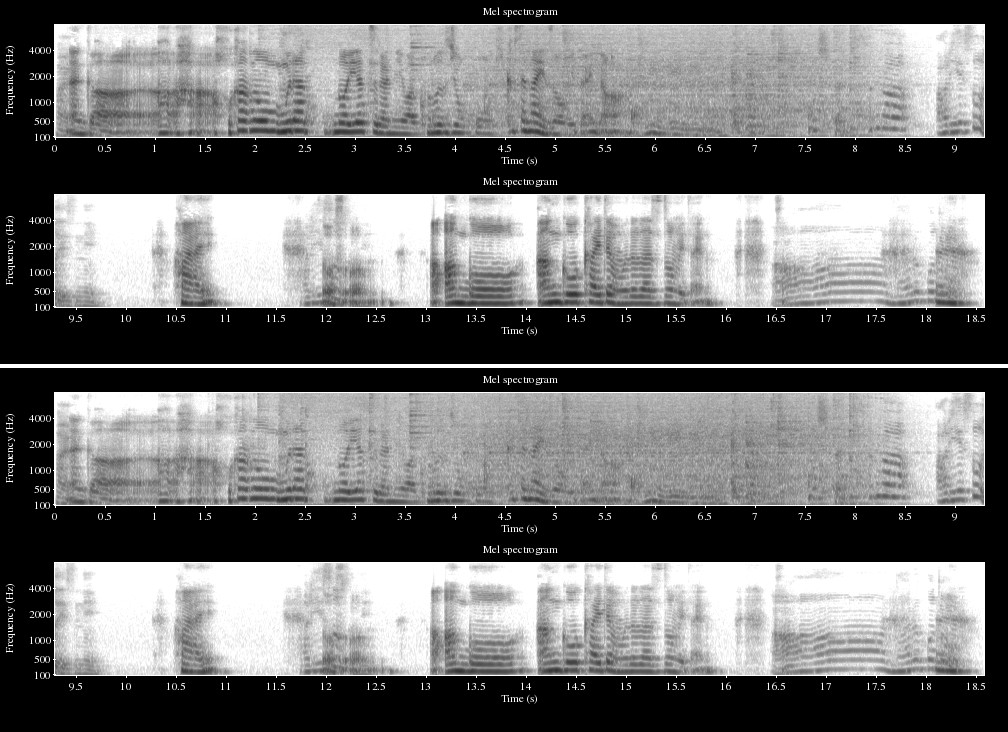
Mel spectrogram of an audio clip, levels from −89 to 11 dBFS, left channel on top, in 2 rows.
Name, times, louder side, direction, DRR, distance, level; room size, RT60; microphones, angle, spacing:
voice 1, 0.1-5.8 10.5-10.9 11.6-12.5 13.0-15.9 16.2-16.4 18.1-18.4, left 4 dB, 30° left, 0.3 m, -21 dB
Frying (food), 1.5-8.6, right 3 dB, 80° right, 1.2 m, -33 dB
voice 2, 5.9-7.1 7.5-8.5 8.8-9.7 11.7-12.4 16.4-18.3, right 1 dB, 55° right, 1.4 m, -35 dB
4.5 x 3.9 x 2.2 m
head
